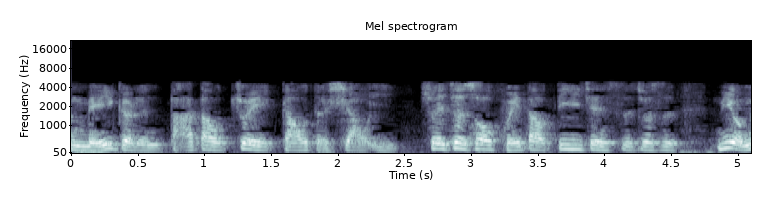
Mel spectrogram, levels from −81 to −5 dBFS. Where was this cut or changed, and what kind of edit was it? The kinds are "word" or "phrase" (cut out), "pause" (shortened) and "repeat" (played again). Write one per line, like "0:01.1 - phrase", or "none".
0:02.6 - pause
